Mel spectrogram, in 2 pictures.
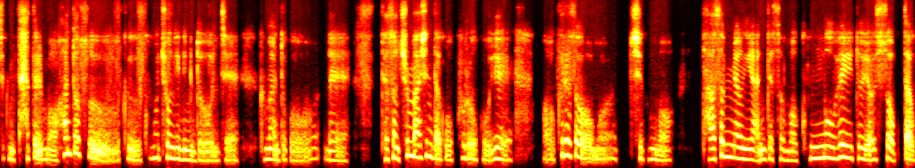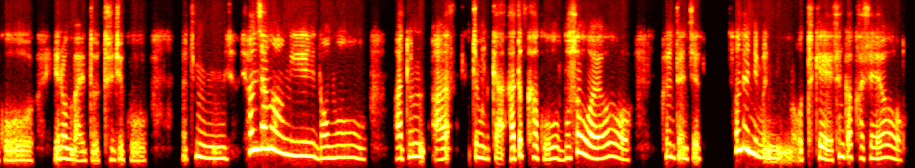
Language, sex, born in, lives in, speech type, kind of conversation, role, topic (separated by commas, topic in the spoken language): Korean, female, South Korea, South Korea, conversation, unstructured, none, 정치는 우리 일상에 어떤 영향을 미칠까요?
